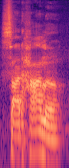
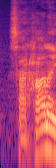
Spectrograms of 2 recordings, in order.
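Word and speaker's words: sadhana: in the past but sadana I don't even know if I say that right but I know it's spelled s a d h a n a sadana yoga this is now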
